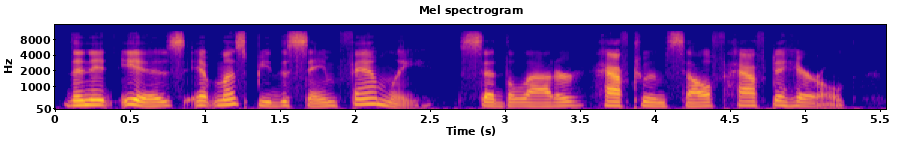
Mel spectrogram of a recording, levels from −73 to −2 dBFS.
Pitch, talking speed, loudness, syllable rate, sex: 175 Hz, 195 wpm, -20 LUFS, 4.7 syllables/s, female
